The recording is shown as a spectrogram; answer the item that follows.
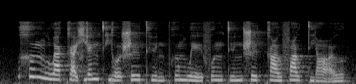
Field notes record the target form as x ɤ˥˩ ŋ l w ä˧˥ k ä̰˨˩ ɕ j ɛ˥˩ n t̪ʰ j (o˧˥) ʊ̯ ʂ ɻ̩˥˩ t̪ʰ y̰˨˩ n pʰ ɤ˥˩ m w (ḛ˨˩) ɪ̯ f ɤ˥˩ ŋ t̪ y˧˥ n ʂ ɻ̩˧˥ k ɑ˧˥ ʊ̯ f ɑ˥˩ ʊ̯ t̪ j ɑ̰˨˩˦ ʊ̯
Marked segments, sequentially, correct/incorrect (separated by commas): incorrect, correct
